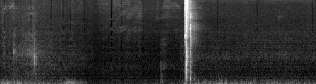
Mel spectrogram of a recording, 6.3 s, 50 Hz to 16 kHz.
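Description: A single sharp arrow release from a Sanlida Dragon 7 budget bow, shot through a chronograph, gives one loud snap with a quick thud, set between quieter handling noise and rustle before and after.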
